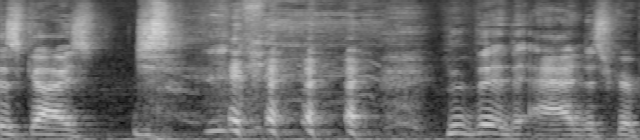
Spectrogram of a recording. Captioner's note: chuckles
